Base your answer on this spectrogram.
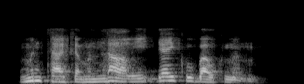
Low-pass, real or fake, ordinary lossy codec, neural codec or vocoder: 5.4 kHz; fake; AAC, 24 kbps; vocoder, 44.1 kHz, 128 mel bands, Pupu-Vocoder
